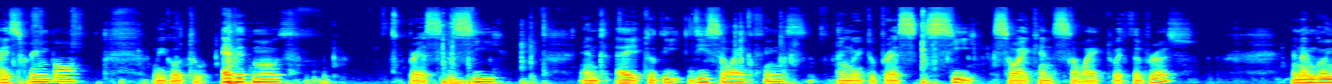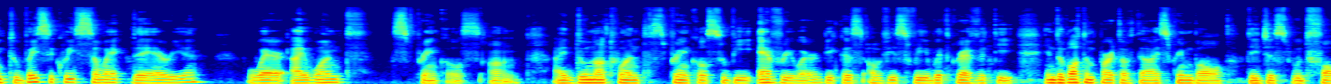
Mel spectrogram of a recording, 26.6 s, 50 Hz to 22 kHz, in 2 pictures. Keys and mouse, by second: 2.8 Tab, 4.5 z, 5.5 a, 9.4 c.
